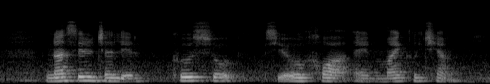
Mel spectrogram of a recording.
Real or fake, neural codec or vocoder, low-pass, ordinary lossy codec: real; none; none; none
